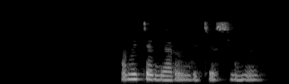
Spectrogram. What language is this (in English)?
Kalenjin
